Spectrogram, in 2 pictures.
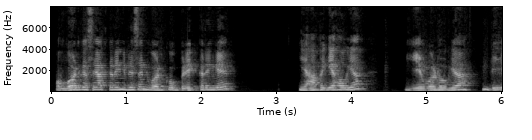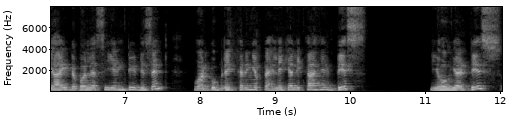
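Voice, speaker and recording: A teacher giving a vocabulary lesson, asking rhetorical questions and answering them, repeating key points over and over. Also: medium pitch. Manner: repetitive, often says "theek hai". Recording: roomy echo.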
